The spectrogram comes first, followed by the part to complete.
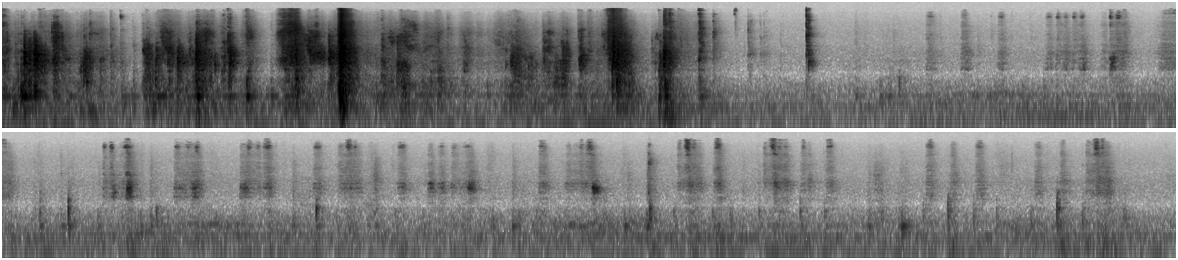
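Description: Pen writing on a notebook page. The first ten seconds hold denser, louder scratching and paper handling, then only short, sparse strokes follow.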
